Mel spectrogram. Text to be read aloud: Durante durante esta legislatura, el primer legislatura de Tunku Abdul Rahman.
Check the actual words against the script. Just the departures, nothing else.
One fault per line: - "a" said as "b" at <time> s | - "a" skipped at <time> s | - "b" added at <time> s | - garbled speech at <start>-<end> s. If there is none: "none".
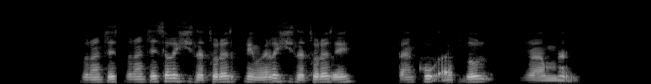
none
